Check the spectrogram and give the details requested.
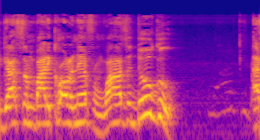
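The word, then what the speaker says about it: Ouagadougou: All right, somebody, we got, we got somebody calling in from Wazadugu.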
